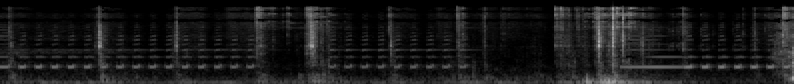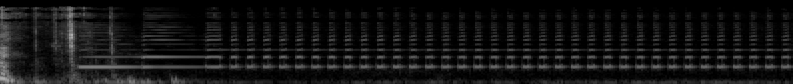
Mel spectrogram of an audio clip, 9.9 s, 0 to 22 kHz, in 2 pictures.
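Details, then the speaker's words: 2000 Chevrolet Camaro 3.8L V6 with hot-start issue, new ignition module, coils, plugs and wires: after clunks, a steady key-buzzer style electronic beeping about five per second as it loses all power; owner suspects battery or fuel, unconfirmed. "really just lost all power well that's really weird now is this a battery issue what the heck happened here battery freaking notification"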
